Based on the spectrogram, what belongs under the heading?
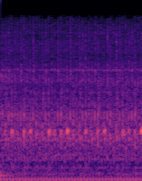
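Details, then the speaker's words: High-mileage Range Rover Evoque at idle: engine shaking badly, rough uneven idle with a low drone and irregular rattling clicks; not the engine mounts, owner suspects a seized dual mass flywheel. "this engine should not be shaking around this this badly it's got to be in here that je M got it's just rubbling too much I think that jeel mass has got to be seized up"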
